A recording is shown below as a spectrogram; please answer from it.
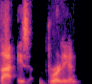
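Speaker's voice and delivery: ordinary delivery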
